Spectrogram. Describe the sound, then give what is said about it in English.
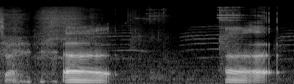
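A pet cat screams at home as her companion arrives, two loud, drawn-out meows that waver in pitch, separated by a quieter stretch. “My cat's screaming because her girlfriend just got home.”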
